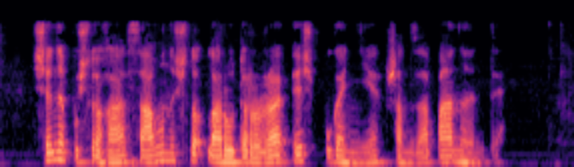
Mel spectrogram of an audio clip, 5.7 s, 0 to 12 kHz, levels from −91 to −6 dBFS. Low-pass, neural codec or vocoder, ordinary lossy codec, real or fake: 7.2 kHz; none; AAC, 64 kbps; real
